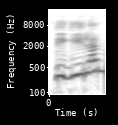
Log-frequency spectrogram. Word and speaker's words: tigilan: But if you say, tigilan mo yan, that means stop that. Okay, so again, that glottal stop is important for proper pronunciation because they mean different things otherwise.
